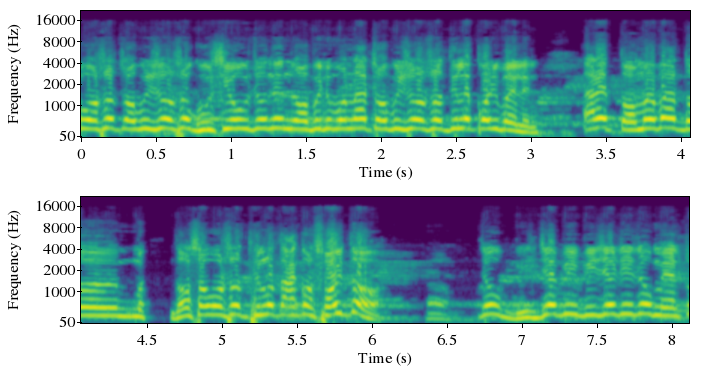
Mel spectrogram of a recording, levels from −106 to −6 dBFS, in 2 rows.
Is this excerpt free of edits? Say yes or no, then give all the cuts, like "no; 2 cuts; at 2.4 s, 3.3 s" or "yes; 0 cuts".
yes; 0 cuts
